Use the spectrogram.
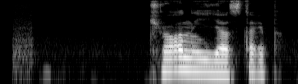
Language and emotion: Russian, neutral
